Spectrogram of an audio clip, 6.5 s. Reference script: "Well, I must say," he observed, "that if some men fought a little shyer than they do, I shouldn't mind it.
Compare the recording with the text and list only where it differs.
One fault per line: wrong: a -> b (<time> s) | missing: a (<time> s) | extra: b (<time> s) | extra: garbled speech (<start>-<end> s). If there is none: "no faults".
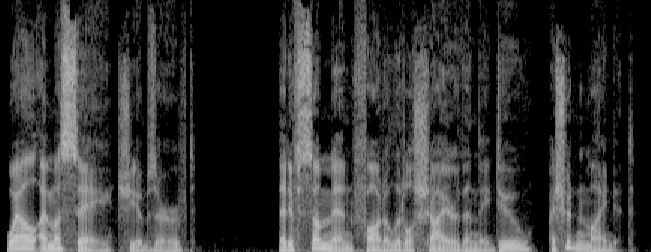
wrong: he -> she (1.2 s)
